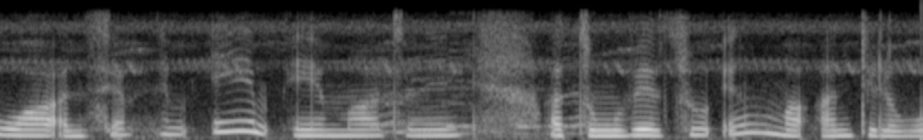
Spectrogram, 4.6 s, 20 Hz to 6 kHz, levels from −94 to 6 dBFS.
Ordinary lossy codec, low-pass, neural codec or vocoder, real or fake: none; 5.4 kHz; none; real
